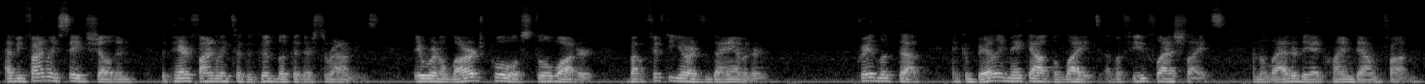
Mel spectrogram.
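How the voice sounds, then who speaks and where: A man's voice: medium pitch, a little fast, darkish tone, slight background noise, low-quality recording. A man reading his own book aloud as scripted story narration.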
